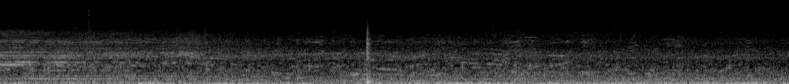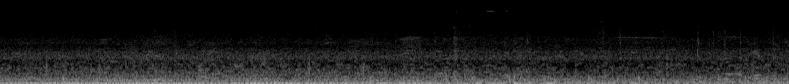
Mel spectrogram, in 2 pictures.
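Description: City street noise hums steadily outdoors.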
